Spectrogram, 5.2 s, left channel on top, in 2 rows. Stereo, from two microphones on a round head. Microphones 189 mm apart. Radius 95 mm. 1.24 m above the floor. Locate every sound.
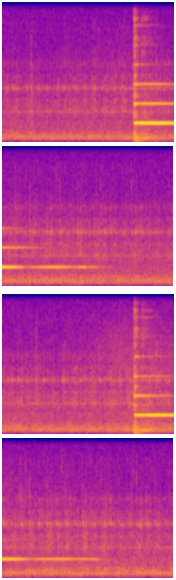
2.0 s a guitar: 40° left (ahead or behind), 4 m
